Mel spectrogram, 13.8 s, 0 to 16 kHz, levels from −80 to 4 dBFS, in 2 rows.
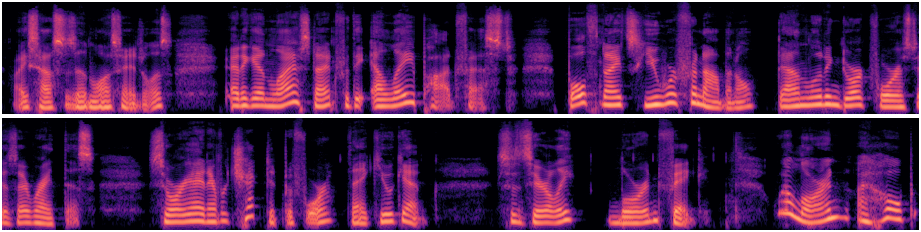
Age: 50-69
